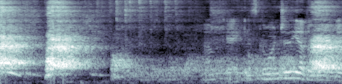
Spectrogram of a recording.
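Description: Dogs barking indoors at home, one deaf and blind, giving a few loud close woofs separated by pauses, with quieter whines between and a person talking over them.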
